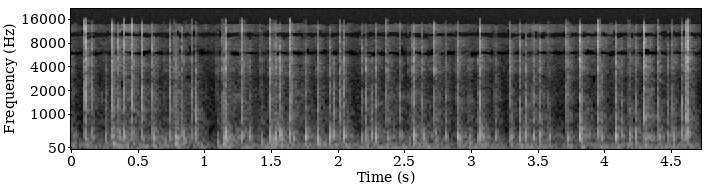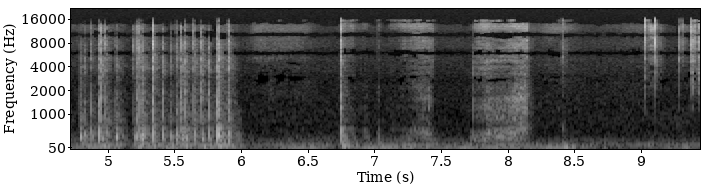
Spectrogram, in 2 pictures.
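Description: A long press-on nail rapidly taps and scratches the printed front face of a small, closed, hollow cardboard Xbox controller box, making a dense, dry scratching for about six seconds. The sound then drops to a quieter hush broken by a few sparse taps and light scrapes.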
